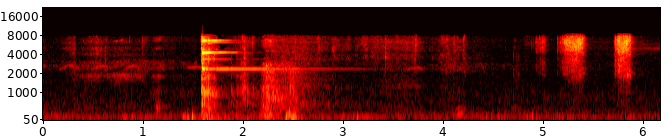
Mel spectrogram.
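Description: A wire brush scrubbing a metal file in short scratchy strokes, about two a second near the end, to clear metal burrs clogged in the file's teeth. About one and a half seconds in there is a sharp metallic ding that rings briefly.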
